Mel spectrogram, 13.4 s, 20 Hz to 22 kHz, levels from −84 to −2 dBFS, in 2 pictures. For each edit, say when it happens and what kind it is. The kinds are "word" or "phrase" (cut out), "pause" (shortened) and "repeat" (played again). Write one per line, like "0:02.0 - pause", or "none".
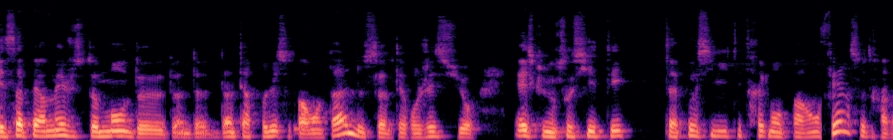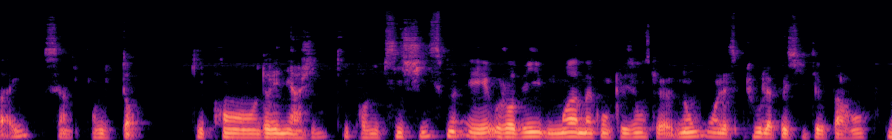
0:01.2 - word
0:02.2 - word
0:05.0 - word
0:05.8 - word
0:06.2 - word
0:07.2 - word
0:11.6 - word
0:12.3 - word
